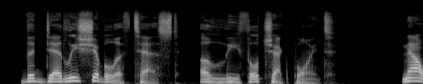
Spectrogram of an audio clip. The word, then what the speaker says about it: Shibboleth: Their regional dialect actually lacked the SH sound entirely. So instead of saying Shibboleth, the Ephraimite would inevitably say Sibboleth.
